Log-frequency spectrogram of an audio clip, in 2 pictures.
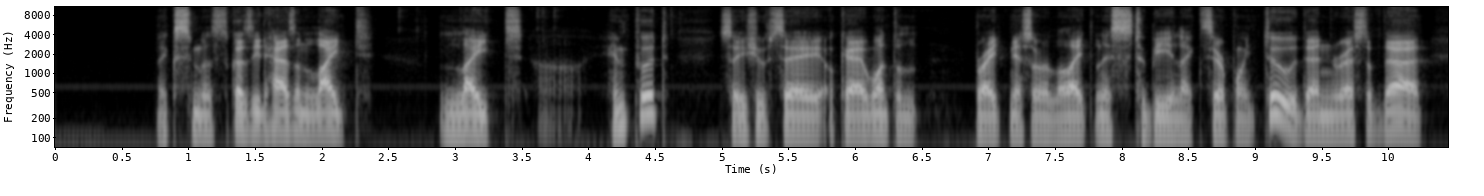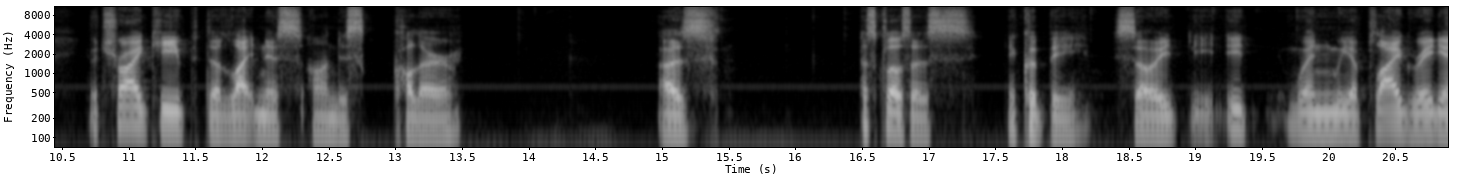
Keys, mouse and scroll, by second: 1.9 middle click, 2.4 click, 3.1 right click, 3.5-4.7 drag, 4.7 Return, 5.5-9.7 right drag, 14.7-18.4 right drag, 18.4-20.9 drag.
